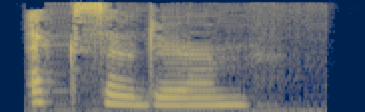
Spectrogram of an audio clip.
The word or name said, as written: exoderm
